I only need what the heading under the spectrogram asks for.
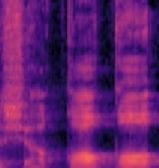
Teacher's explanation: قاف کو ہلا کے پڑھیں گے، قلقلہ ہے موٹا ادا کریں گے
